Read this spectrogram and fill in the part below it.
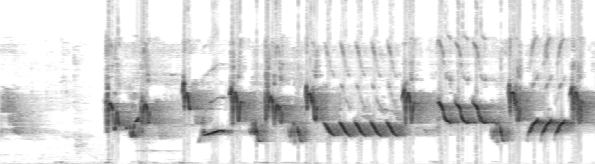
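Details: A Yellow-fronted canary, used as a master song for training songbirds, sings a fast, bright, continuous song of high twittering notes and sharp downslurred trills after a second of near silence; finding: Yellow-fronted canary.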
